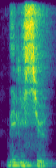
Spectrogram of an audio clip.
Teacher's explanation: La EUX al final de délicieux se pronuncia E. Délicieux, con la boca un poco cerrada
